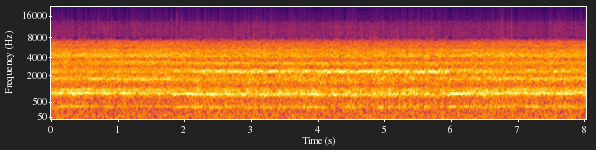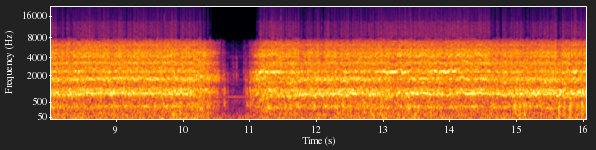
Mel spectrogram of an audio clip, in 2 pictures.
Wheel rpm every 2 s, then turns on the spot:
230, 210, 200, 230, 230, 110, 210, 220.
none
